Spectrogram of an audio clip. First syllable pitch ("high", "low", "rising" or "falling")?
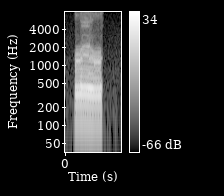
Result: high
